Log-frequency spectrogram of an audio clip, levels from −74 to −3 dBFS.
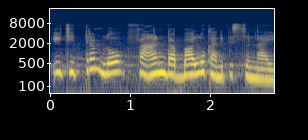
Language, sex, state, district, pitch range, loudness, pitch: Telugu, female, Telangana, Mahabubabad, 220-270 Hz, -12 LUFS, 240 Hz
